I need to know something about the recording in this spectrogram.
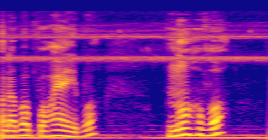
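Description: A man's voice speaking two short phrases, over a steady high-pitched whine and a low hum that run underneath throughout.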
